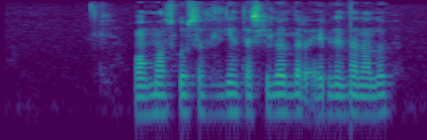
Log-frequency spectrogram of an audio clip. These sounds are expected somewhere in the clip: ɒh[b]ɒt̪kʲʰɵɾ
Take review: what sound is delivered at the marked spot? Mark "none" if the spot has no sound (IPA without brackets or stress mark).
m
